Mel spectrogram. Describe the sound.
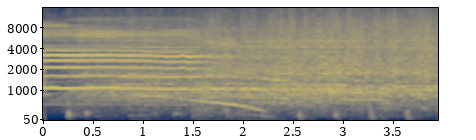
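An audience at a live stand-up comedy show cheers and applauds in a loud, continuous roar, with a long whistle sliding downward and scattered sharp thumps and claps.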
